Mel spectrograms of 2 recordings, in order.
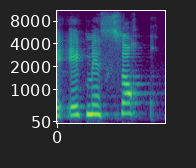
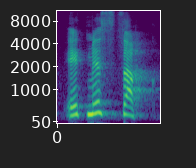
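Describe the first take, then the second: First: سق with a deep throaty ق; deep qaf. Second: سک with a light front ک; light kaf. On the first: Teacher contrasting two sounds for children, deep ق. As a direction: say سق from the back of the throat. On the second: Teacher contrasting two sounds for children, light ک. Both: Shown as a demonstration. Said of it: "دونوں میں کتنا فرق ہے".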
